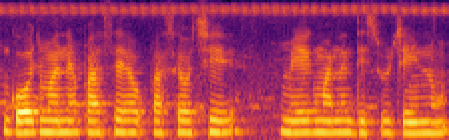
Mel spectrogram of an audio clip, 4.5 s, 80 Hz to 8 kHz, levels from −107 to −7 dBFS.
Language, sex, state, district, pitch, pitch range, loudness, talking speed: Odia, female, Odisha, Sambalpur, 195 Hz, 195-200 Hz, -19 LUFS, 135 wpm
